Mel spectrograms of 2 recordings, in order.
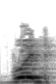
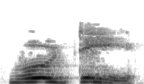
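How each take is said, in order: First: The word ends in a plain d sound. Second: The word ends with the letter name dee. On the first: The speaker calls it wrong. "Oh, I'm sorry" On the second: The speaker calls it right. "They want you to hit that D like it's the letter D"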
